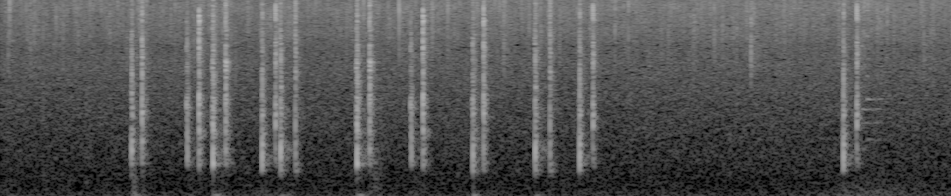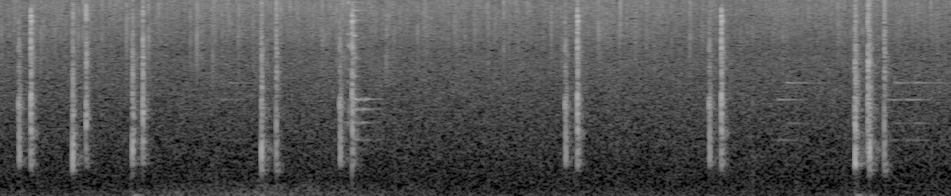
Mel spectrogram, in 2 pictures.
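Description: Footsteps patter quickly across a hard floor.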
